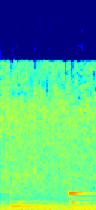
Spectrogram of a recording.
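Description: Steady rain hiss in an animated Hindi story, continuous and even throughout, with a faint tonal hum underneath and no talk.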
